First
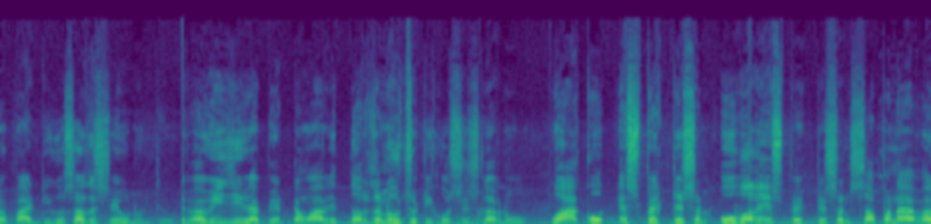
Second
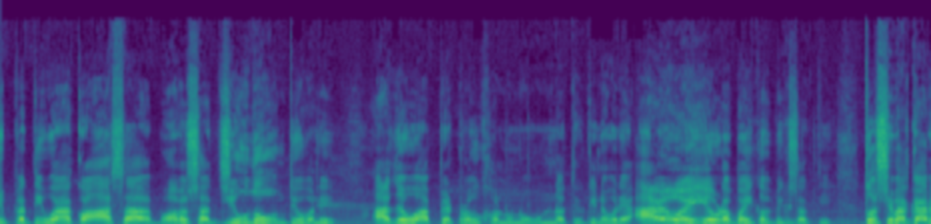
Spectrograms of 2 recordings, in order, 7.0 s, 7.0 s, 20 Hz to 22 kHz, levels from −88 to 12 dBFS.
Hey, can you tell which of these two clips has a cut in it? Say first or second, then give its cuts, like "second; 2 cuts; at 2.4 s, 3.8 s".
first; 2 cuts; at 1.3 s, 3.9 s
